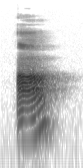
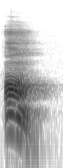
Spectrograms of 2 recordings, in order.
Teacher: la langue va un petit peu vers l'arrière, on baisse le voile du palais pour laisser passer un peu plus l'air par le nez, mais surtout, comme toujours, rappelez-vous, le son se fait plus dans cette partie. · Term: le son en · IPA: ɑ̃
